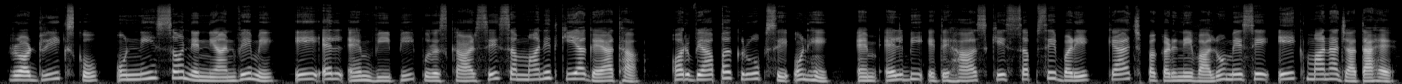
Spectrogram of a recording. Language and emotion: Hindi, neutral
